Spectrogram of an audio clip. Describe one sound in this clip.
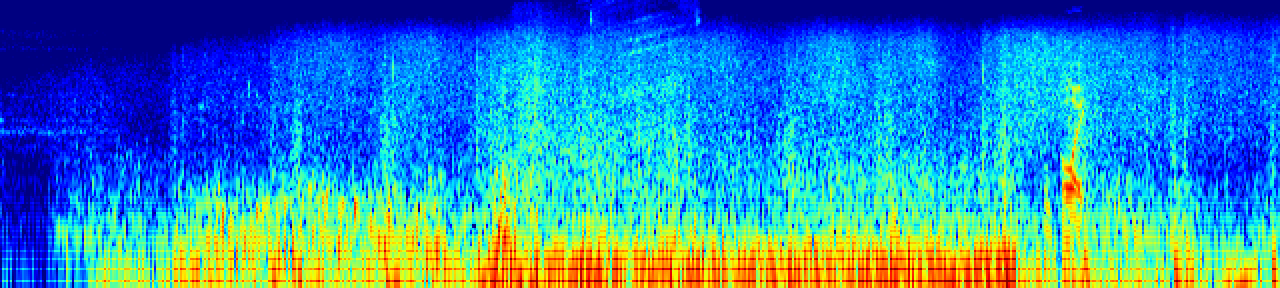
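Water rumbles and bubbles steadily underwater.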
